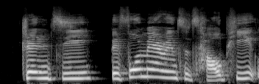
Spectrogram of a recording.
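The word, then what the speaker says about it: 甄姬: In Dynasty Warriors, also known as Zhen Ji, Zhi En Zhen. Ji Yi Ji, Zhen Ji.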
